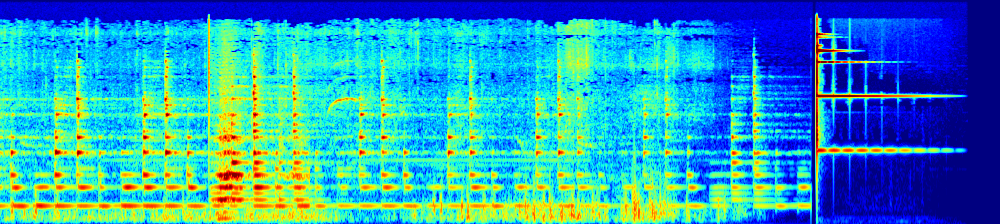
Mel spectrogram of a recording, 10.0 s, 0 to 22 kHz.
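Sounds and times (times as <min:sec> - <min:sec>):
bright bell-like ding: 0:08.2 - 0:09.5.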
